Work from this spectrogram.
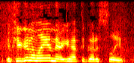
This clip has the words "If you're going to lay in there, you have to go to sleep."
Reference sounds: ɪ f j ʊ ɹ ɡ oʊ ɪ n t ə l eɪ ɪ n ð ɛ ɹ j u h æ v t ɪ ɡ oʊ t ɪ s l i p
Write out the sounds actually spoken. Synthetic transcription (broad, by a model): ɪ f j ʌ ɹ ɡ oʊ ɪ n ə l eɪ ɪ n ð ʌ ɹ j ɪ h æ f t ɪ ɡ oʊ t ɪ s l i p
